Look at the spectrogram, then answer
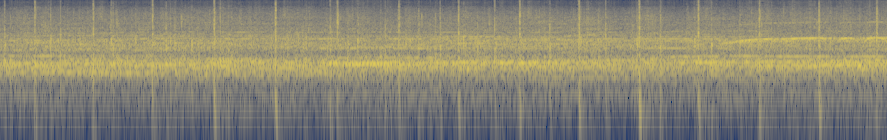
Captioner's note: cheering and Applause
